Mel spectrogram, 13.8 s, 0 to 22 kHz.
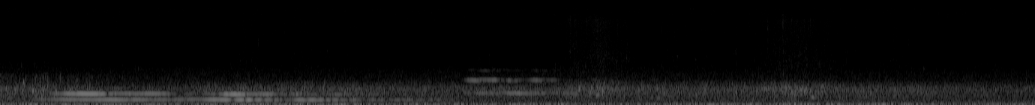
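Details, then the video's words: Whale moans held for several seconds, a low tone with a harmonic above it, then a brief higher wavering note before fading into steady deep underwater hiss and rumble. "1 ora di suono delle balene"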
